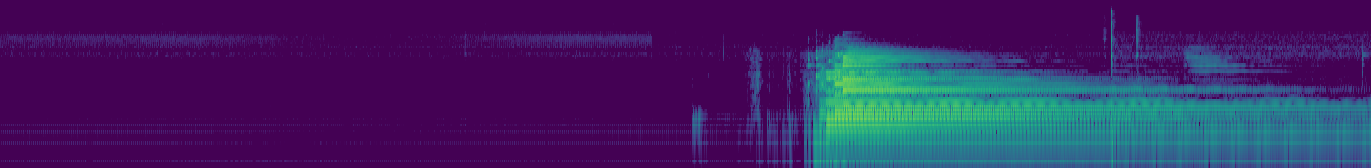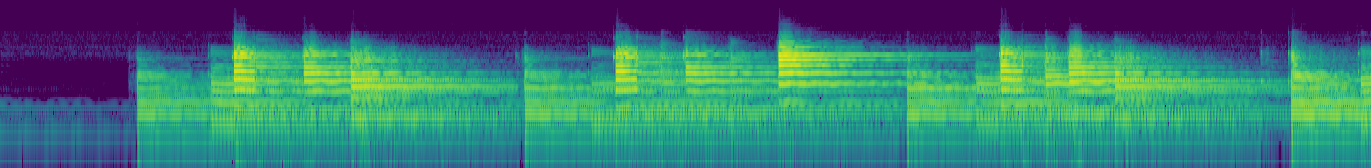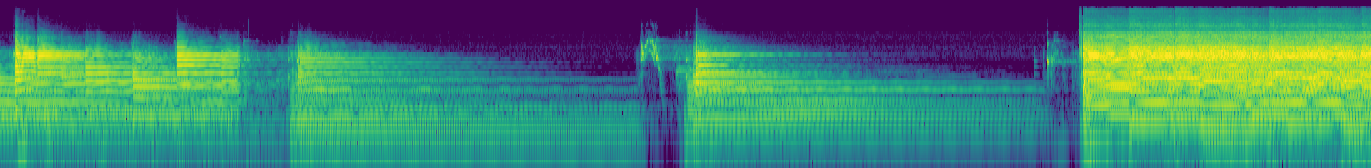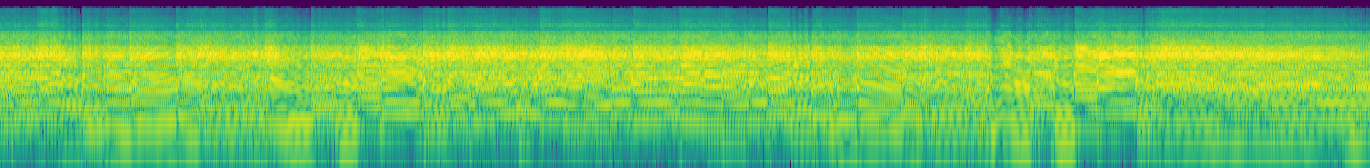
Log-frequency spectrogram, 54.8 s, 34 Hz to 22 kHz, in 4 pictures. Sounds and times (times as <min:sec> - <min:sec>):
Effects unit: 0:05.8 - 0:54.8
Electric guitar: 0:07.5 - 0:54.8.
